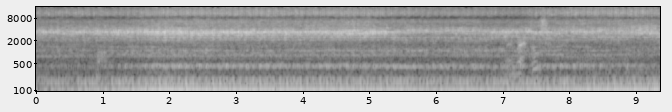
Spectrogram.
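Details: Land Rover Discovery 2 V8 petrol, just started, possibly on choke, after replacing the fallen-off exhaust mid and rear sections: even, steady low burble with a regular exhaust pulse and no ticks or blowing leaks; a smooth, healthy idle, with condensation judged normal, not head gasket.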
